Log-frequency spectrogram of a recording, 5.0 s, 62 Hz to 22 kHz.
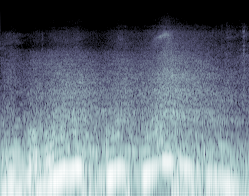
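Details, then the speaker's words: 2005 Audi A4 Quattro turbo, Copart rebuild, new exhaust done, after about a minute of running to warm up: light-throttle revs rise and fall smoothly with a faint whistle each rev; healthy running with normal turbo spool. "Sounds pretty good. She's got a whistle to her too. That's that turbo, right? The little whistle the turbo gives."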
